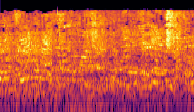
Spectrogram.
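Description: Indistinct chatter of several people talking at once, a steady background hubbub with no one voice standing out.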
